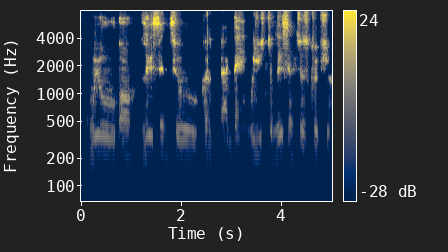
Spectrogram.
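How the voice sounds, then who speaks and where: The speaker, a man, has a non-native accent. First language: not English. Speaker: panel guest sharing testimony. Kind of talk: testimony. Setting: livestream panel. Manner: casual, hesitant with fillers.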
